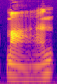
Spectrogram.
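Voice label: "man3", Mandarin Chinese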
